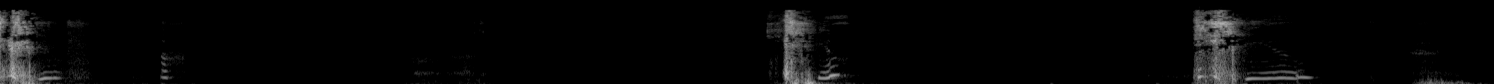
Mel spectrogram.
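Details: Female with a head cold and blocked nose, after sniffing a tiny bit of black pepper: nonstop sneezing fit of three forceful, explosive sneezes with short gasps and breath catches between, then a brief nose sound.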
